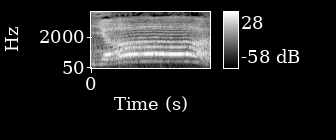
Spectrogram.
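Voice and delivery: خيار with a loud, high, long-held aa; almost chant خيار, sustaining the aa; long vowel. Shown as a demonstration. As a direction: stretch the aa in خيار loudly. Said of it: "ولكن تعتبر مد بالإيه؟".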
